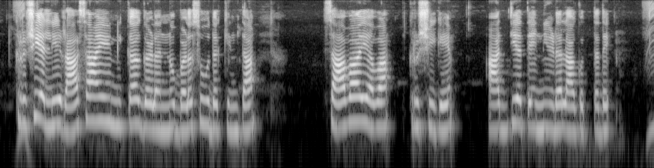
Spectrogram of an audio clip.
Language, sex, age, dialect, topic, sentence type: Kannada, female, 18-24, Mysore Kannada, agriculture, statement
